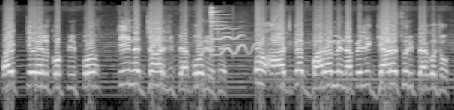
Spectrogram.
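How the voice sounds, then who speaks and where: A man playing a loud, high-voiced village headman, Rajasthani accent. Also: moderate pace. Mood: complaining. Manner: pleading, then shouting demands. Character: stubborn, pleading male village headman protesting prices. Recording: background music and crowd noise.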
